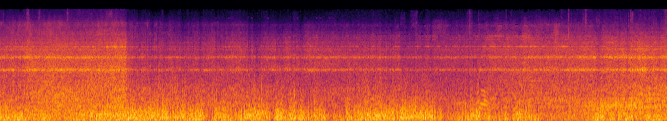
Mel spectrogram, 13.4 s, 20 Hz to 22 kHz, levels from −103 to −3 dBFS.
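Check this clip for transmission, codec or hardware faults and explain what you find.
The audio signal shows no transmission, codec or hardware faults, with nothing to indicate damage anywhere in the clip.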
